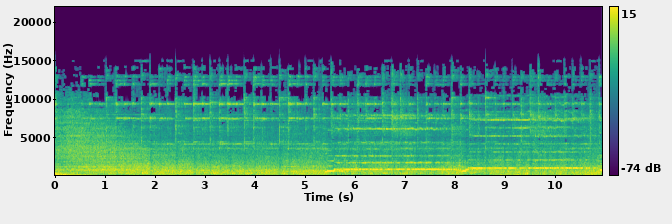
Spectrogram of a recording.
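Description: Music played loudly over a hall loudspeaker system for a stage routine. It starts suddenly with a dense rushing sound, and long held notes come in about halfway, stepping up in pitch a little later.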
